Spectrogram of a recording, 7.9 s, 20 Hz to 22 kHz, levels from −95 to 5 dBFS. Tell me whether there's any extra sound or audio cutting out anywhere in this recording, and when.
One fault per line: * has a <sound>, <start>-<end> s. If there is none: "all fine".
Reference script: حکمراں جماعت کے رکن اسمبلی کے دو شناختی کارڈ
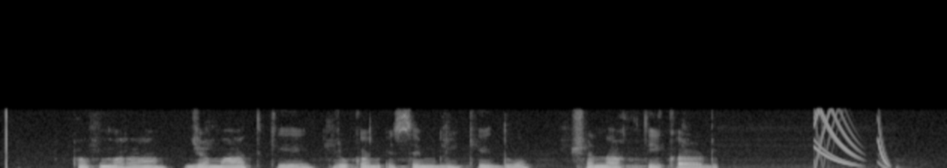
* has a chirp, 6.8-7.4 s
